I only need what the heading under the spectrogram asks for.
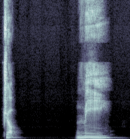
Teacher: Eh, o sea, no lo puedes hacer. Entonces, la primera siempre se glotaliza, es decir, se para con las cuerdas vocales en la posición de lo que viene después.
